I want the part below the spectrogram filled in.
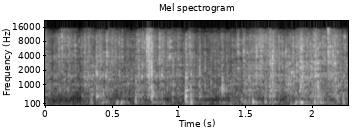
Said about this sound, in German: Ich äh, würde jetzt noch mal im Koffer, Koffer wühlen.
